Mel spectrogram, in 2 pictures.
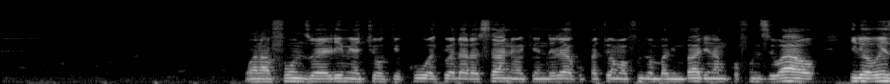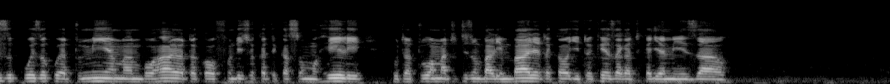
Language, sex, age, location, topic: Swahili, male, 25-35, Dar es Salaam, education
